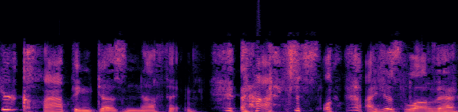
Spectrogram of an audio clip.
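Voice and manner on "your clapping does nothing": withering, dismissive brush-off tone. Recapping a match, quoting what a performer said to the crowd, mimicking a dismissive tone. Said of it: "in this very dismissive tone".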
